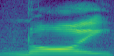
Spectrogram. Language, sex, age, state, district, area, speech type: Bengali, female, 18-30, West Bengal, Bankura, urban, read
